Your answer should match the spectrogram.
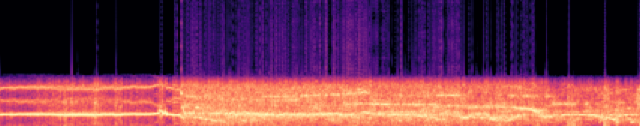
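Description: A crowd cheering and screaming. It opens with one long, high held cry that drops away about two seconds in, then many voices yell together.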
